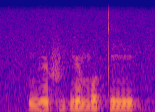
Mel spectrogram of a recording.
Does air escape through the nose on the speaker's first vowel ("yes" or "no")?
yes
